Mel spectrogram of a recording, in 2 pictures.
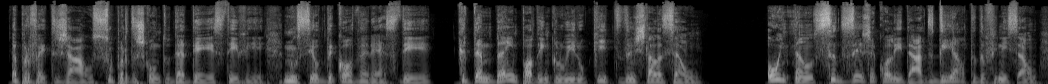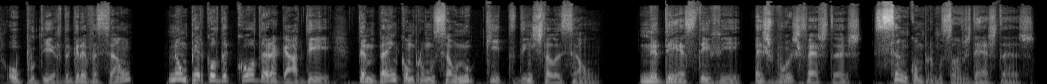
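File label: Portuguese Mozambique male voice over, sales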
